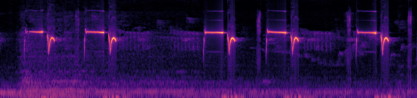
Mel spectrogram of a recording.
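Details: Lure call of a male Bar-winged prinia, meant to get other prinias singing: five sharp high phrases of click, flat whistle and downward twist, spaced about a second apart, with a low hum.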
